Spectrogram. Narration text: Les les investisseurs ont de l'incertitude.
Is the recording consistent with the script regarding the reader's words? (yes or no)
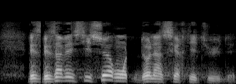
yes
